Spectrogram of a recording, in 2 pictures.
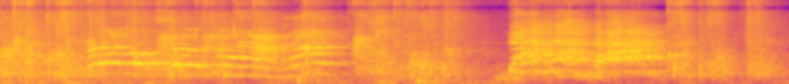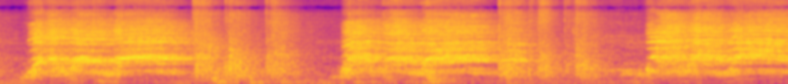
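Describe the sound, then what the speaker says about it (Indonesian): A class of students at the end of a lesson claps hands together in loud bursts, several rhythmic rounds separated by short pauses, with children's voices and shouts mixed into each burst. "tepuk tangan untuk kita semua"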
